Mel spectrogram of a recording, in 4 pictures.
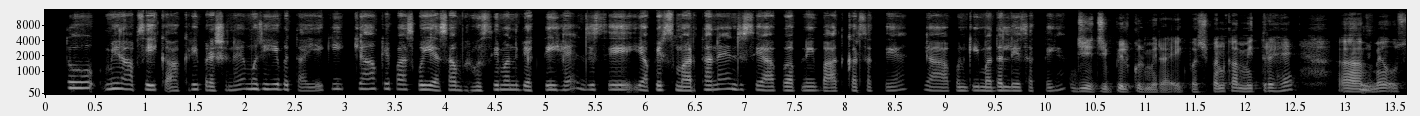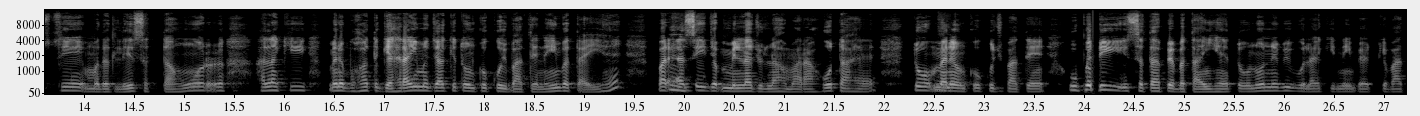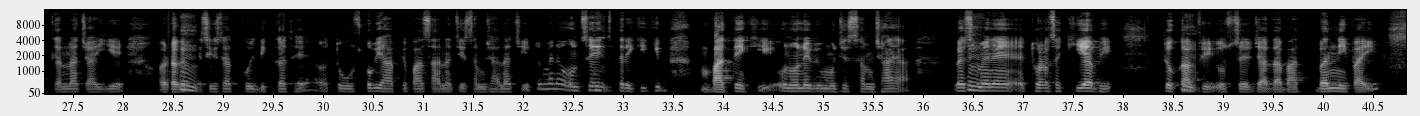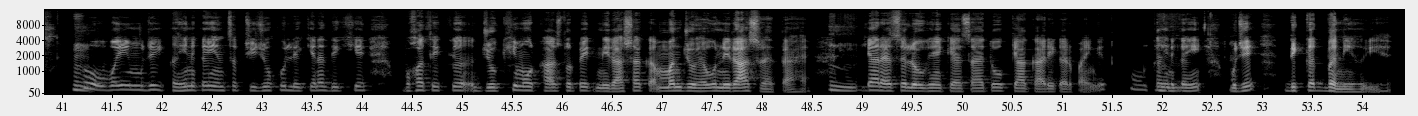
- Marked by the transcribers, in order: sniff
- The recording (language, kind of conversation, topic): Hindi, advice, बाहरी आलोचना के डर से मैं जोखिम क्यों नहीं ले पाता?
